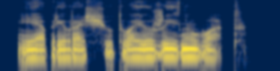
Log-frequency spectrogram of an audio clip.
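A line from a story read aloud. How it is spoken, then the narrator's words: Hoarse promise. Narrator (Russian): хрипло пообещал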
